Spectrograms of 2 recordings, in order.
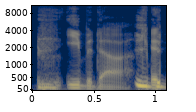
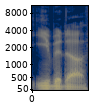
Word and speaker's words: EBITDA: i didn't know that's how you say it ebitda it stands for earnings before interest taxes i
